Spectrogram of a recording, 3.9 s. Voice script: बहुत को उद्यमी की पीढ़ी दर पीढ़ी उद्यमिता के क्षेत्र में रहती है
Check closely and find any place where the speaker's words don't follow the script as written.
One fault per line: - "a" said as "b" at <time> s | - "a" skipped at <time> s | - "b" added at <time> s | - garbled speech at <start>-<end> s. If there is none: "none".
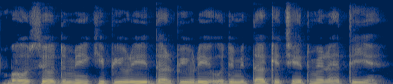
- "को" said as "से" at 0.3 s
